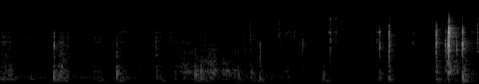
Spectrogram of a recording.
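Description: Light, irregular metal clicks and rattles of a Porsche G50 pedal assembly being worked apart by hand: the pedal arm, coil return spring and bushings shifting on their pivot shaft. A louder cluster of clinks comes near the end.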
